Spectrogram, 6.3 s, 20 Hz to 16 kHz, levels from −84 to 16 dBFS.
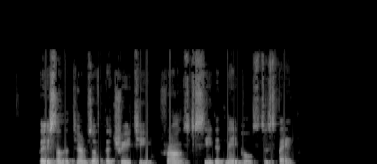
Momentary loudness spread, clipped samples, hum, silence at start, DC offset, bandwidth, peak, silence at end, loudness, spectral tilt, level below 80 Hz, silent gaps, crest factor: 10 LU; under 0.1%; none; 0.65 s; under 0.1%; 11.5 kHz; -6 dBFS; 1.4 s; -25 LUFS; -3.5 dB/octave; -58 dBFS; none; 20 dB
